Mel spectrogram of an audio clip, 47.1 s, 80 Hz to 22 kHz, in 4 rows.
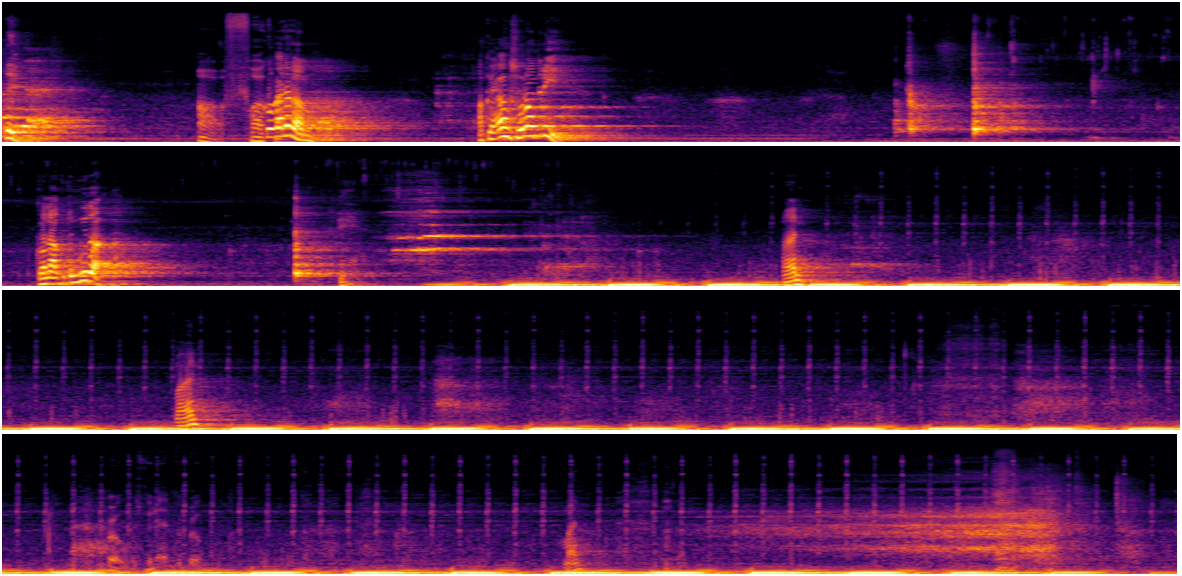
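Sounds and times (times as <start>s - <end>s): faint steady ticking: 13.3s - 47.0s
deep pulsing drone: 14.7s - 47.0s.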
